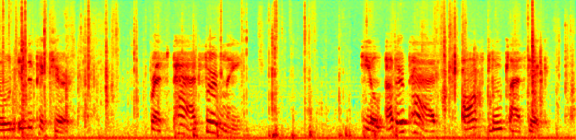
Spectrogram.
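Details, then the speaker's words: AED voice prompt after pads applied to bare chest during CPR training demonstration, instructing rescuers to continue care and compressions for two minutes. "because you're gonna hear the AED prompt you to continue care and it will do that for two minutes"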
